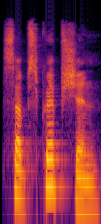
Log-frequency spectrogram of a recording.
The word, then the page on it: subscription: American English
